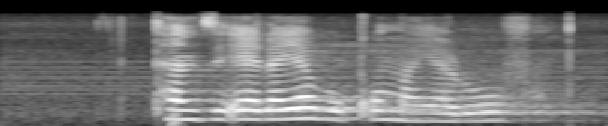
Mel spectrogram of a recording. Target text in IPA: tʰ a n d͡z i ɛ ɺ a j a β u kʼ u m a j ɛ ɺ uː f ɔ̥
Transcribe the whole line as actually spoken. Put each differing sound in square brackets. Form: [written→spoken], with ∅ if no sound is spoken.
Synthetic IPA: tʰ a n d͡z i ɛ ɺ a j a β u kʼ u m a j [ɛ→a] ɺ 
